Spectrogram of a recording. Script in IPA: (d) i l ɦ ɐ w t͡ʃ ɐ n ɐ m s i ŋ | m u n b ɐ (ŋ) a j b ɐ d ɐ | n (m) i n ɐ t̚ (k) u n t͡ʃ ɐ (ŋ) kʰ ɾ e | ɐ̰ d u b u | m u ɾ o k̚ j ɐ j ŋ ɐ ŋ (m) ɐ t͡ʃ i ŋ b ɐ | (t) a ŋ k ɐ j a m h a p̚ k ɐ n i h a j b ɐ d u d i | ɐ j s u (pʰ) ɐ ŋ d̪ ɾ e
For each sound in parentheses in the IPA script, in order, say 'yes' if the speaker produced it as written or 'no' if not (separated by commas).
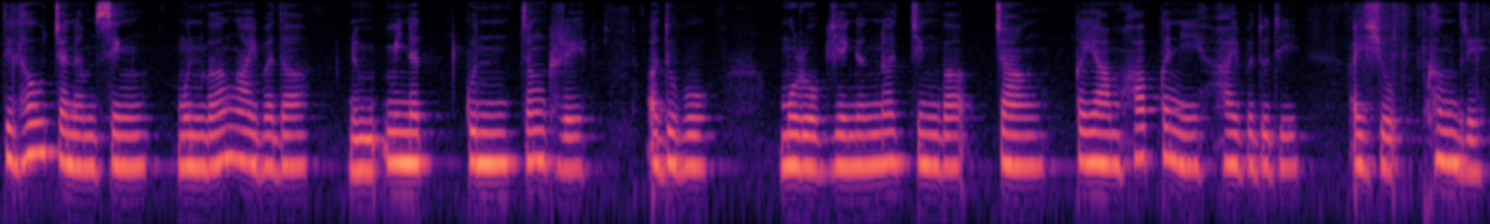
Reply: no, yes, yes, yes, yes, no, no, no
